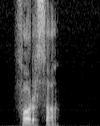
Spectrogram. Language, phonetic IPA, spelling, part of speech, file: Polish, [ˈfɔrsa], forsa, noun, Pl-forsa.ogg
